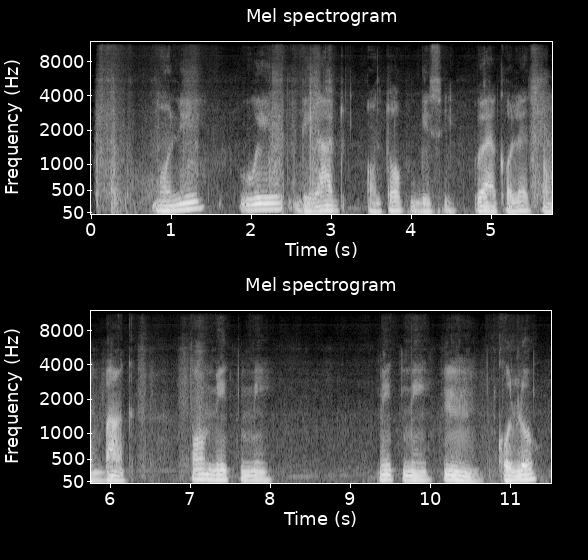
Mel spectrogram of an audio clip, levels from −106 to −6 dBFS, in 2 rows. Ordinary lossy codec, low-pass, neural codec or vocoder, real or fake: none; none; codec, 24 kHz, 6 kbps, HILCodec; fake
